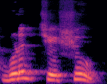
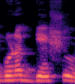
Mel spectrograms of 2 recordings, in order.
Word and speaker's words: गुणज्ञेषु: मैंने बोला गुणज्येषु, आप बोल रहे होंगे ये होता है गुणज्ञेषु। नहीं, बिल्कुल गलत।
